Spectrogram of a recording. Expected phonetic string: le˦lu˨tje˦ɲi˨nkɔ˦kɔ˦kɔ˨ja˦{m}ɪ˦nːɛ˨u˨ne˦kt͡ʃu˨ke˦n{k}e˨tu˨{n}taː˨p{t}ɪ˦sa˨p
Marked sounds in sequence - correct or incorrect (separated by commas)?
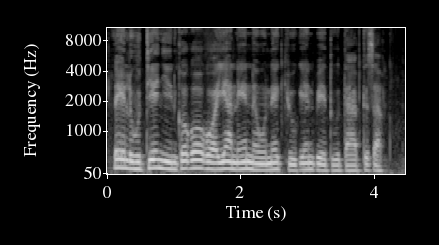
incorrect, incorrect, incorrect, correct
